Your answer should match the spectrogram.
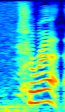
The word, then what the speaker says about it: Schertz: Schertz, thank you. I went to some of those, and they were very well attended. We had a bunch of people from Schertz coming out and giving their vision of the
